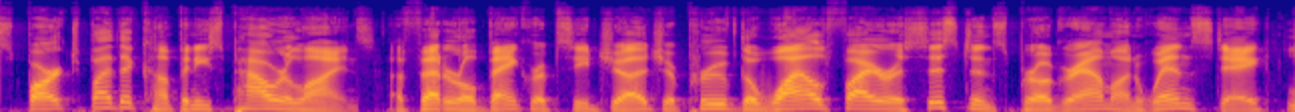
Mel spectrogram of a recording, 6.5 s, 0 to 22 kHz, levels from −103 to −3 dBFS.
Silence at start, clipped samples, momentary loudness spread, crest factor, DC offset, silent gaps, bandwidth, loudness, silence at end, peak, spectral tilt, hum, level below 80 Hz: 0 s; under 0.1%; 8 LU; 22 dB; under 0.1%; none; 17 kHz; -25 LUFS; 0 s; -4 dBFS; -3 dB/octave; none; -50 dBFS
